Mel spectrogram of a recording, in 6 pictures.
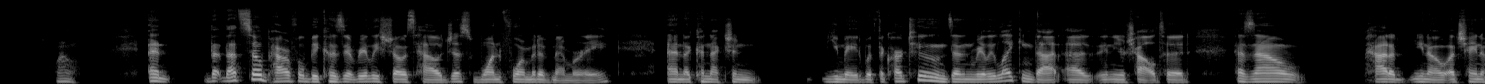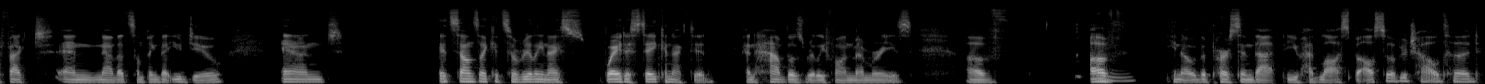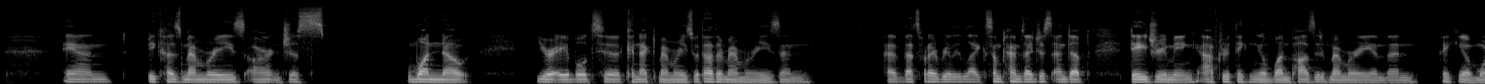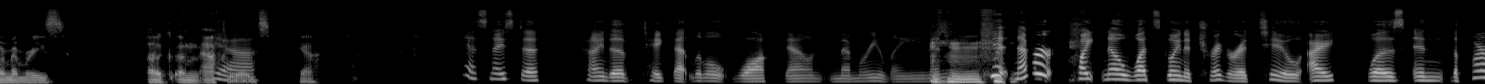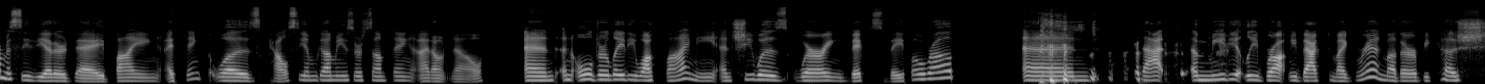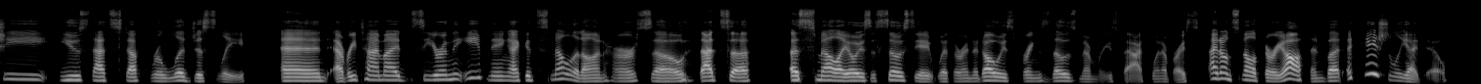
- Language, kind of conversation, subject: English, unstructured, What role do memories play in coping with loss?
- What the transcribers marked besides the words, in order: other background noise; chuckle; laugh; laughing while speaking: "so"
